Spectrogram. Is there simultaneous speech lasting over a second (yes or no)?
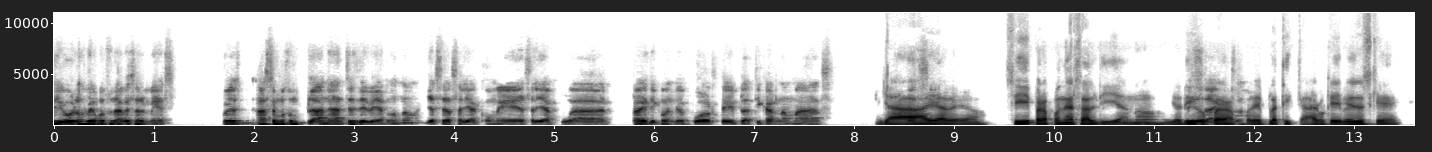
no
